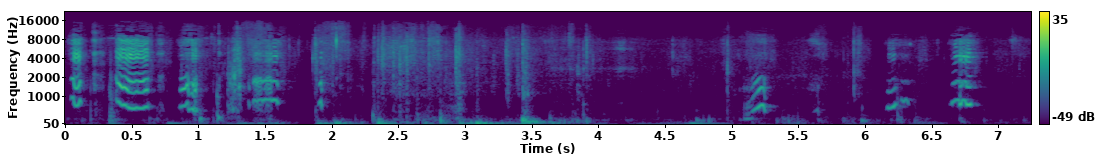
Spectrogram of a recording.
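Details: Four-week-old Irish Setter puppies indoors give high, whining whimpers with rising and falling pitch, several in quick bursts early on and more scattered later, amid low thumping and shuffling handling noise.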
